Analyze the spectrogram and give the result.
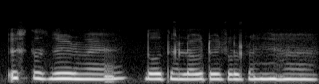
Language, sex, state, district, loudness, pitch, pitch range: Hindi, female, Bihar, Patna, -12 LUFS, 245 Hz, 240-260 Hz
